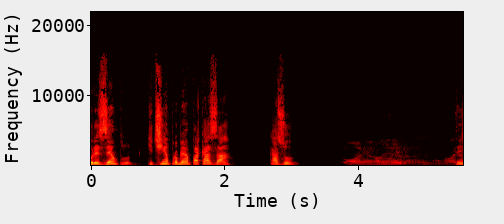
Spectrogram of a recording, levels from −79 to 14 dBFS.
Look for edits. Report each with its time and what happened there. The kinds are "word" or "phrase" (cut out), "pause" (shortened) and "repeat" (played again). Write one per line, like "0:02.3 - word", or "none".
none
